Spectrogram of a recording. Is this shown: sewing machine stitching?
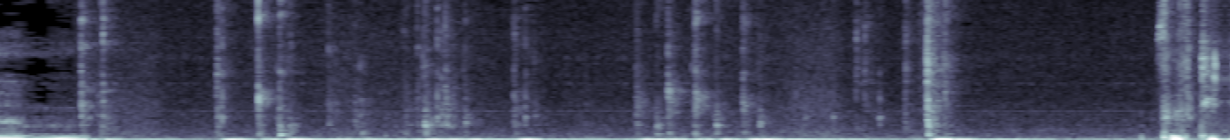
no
